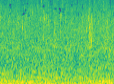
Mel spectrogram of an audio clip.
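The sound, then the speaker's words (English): Steady rain falls late at night at the docks of the Piraeus in Athens, a dense, even hiss of drops with a few brighter spatters standing out, moderately loud, with no voices. “You are working, it is raining, and it is late.”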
